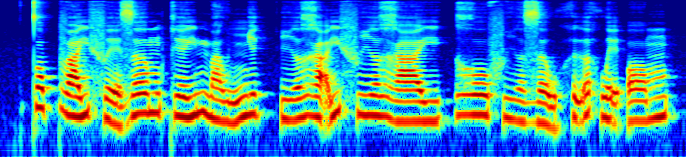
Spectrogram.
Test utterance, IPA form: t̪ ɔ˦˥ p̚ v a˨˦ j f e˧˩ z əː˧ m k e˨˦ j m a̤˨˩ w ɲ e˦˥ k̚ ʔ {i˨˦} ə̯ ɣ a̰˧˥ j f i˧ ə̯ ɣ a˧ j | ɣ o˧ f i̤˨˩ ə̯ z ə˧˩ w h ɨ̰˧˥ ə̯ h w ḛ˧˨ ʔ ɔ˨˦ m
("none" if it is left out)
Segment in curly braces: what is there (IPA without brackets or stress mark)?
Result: i˨˦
